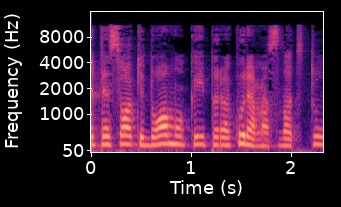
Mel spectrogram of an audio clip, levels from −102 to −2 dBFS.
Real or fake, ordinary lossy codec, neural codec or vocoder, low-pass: fake; MP3, 48 kbps; codec, 44.1 kHz, 2.6 kbps, DAC; 14.4 kHz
